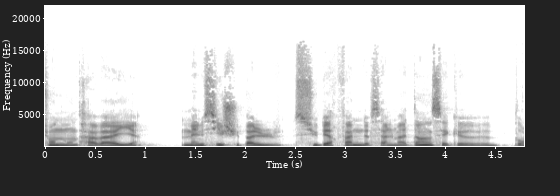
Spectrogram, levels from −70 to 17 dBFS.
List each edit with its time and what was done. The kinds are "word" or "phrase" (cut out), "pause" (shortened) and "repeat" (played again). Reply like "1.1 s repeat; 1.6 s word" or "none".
3.2 s word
